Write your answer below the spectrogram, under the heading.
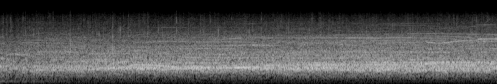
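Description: A live audience at a band's show bursts into sustained applause mixed with cheering, a dense, steady wash of clapping that stays loud and even across the whole stretch, with no one speaking over it.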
